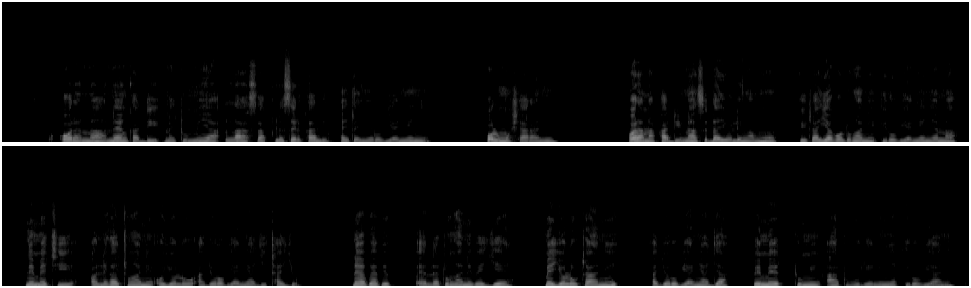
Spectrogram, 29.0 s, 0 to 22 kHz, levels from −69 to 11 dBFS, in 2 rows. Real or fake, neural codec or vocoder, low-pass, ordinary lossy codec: fake; vocoder, 44.1 kHz, 128 mel bands every 256 samples, BigVGAN v2; none; none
